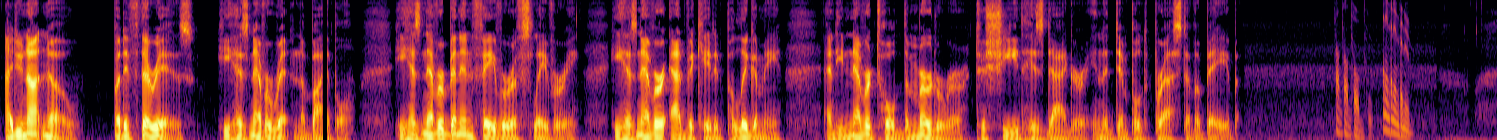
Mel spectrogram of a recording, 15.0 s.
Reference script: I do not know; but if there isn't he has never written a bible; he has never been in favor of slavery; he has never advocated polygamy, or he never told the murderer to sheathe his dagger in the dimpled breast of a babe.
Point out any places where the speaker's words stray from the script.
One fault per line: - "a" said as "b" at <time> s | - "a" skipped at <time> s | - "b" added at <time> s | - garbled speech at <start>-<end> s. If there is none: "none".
- "isn't" said as "is" at 1.6 s
- "or" said as "and" at 8.2 s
